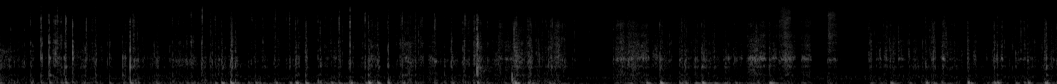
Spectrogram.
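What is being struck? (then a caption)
Crepe-paper-covered decorative pumpkin. Long, decorated acrylic nails on both hands scratch a medium-sized, round decorative jack-o'-lantern covered in crinkled orange crepe paper with black paper face cut-outs. The result is a soft, steady stream of dry, papery rasps and crinkles with bright edges and quick, dense strokes. There is a brief lull near the six-second mark.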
